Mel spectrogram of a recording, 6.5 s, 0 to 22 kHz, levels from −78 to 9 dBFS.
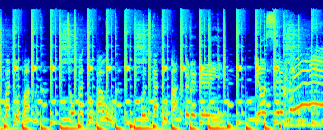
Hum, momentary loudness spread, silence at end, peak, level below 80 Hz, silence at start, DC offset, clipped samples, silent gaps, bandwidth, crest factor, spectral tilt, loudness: none; 3 LU; 0 s; 0 dBFS; -18 dBFS; 0 s; under 0.1%; under 0.1%; none; 17 kHz; 12 dB; -4.5 dB/octave; -12 LUFS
